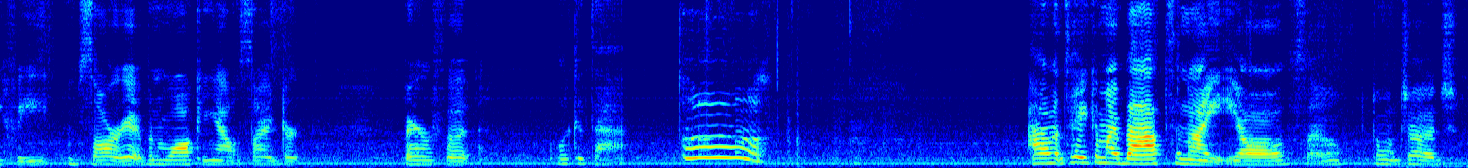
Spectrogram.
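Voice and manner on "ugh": high, squeaky groan of disgust; grossed-out ugh up high. Real, not acted. Reacting to gross toe.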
